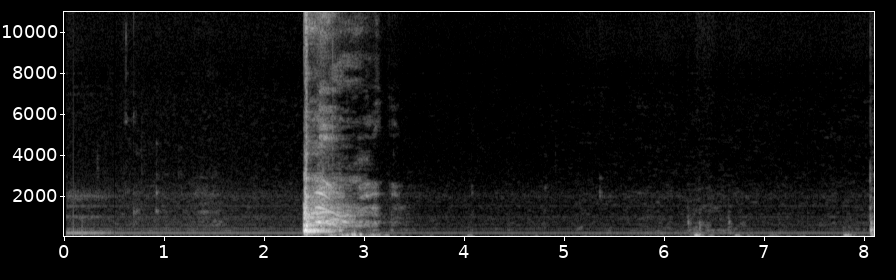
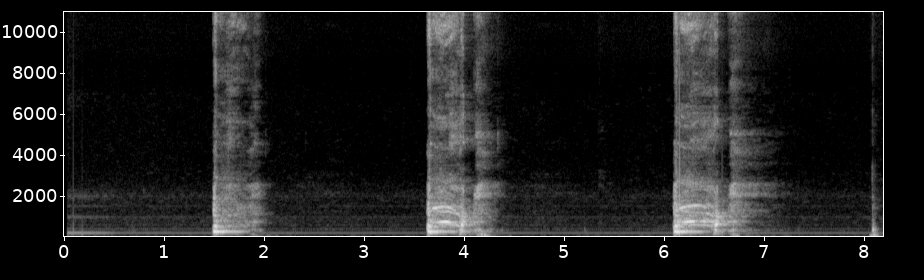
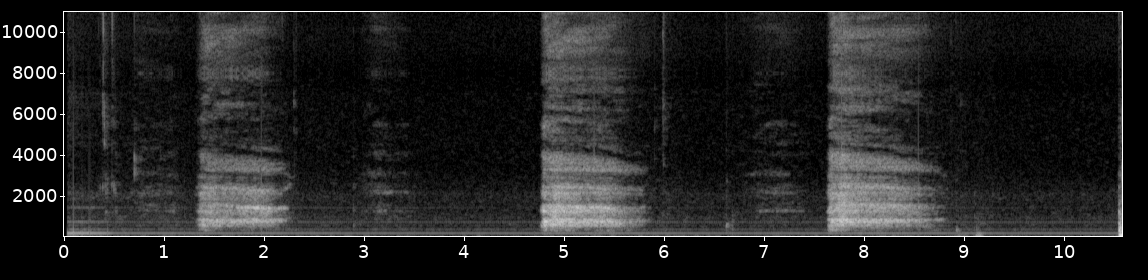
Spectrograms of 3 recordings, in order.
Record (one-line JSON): {"cough_length": "8.1 s", "cough_amplitude": 30091, "cough_signal_mean_std_ratio": 0.19, "three_cough_length": "8.2 s", "three_cough_amplitude": 31185, "three_cough_signal_mean_std_ratio": 0.32, "exhalation_length": "10.6 s", "exhalation_amplitude": 15532, "exhalation_signal_mean_std_ratio": 0.42, "survey_phase": "alpha (2021-03-01 to 2021-08-12)", "age": "65+", "gender": "Male", "wearing_mask": "No", "symptom_none": true, "smoker_status": "Never smoked", "respiratory_condition_asthma": false, "respiratory_condition_other": false, "recruitment_source": "REACT", "submission_delay": "1 day", "covid_test_result": "Negative", "covid_test_method": "RT-qPCR"}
